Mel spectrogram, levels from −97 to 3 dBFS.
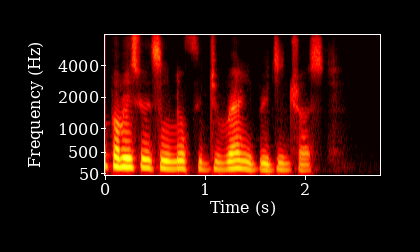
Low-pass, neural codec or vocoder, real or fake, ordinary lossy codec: none; codec, 16 kHz, about 1 kbps, DyCAST, with the encoder's durations; fake; none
